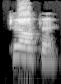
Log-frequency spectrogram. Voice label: "plate", Irish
